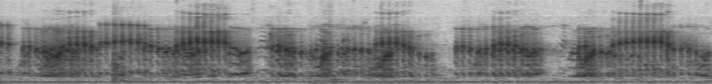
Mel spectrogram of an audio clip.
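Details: A frog croaks in a steady series of raspy, pulsed bursts, each roughly a second long with short pauses between, over a faint low hum.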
